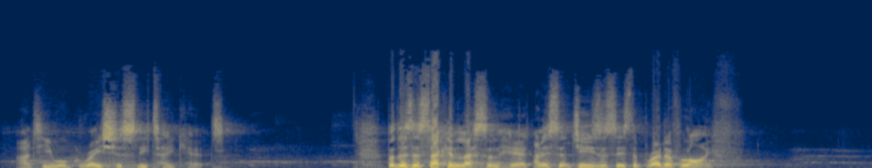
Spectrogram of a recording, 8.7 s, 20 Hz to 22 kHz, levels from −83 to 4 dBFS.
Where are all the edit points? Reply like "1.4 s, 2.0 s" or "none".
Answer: 5.3 s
